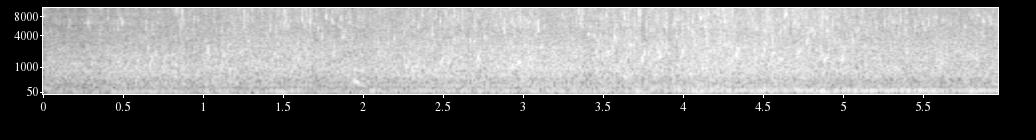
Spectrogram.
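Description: Water runs steadily like a small stream or trickling flow, a continuous close wash of sound with a faint low hum beneath and no talk.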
